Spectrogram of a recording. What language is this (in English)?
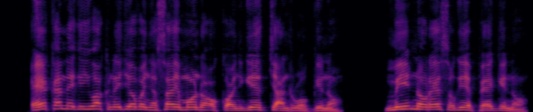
Luo (Kenya and Tanzania)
